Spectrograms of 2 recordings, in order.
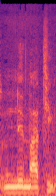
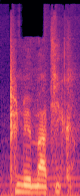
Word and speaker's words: pneumatique: Il y a un P au départ, mais on prononce pneumatique, on ne dit pas pneumatique.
